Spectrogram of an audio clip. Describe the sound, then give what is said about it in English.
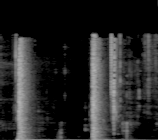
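Two loud, crisp crunches of toast being bitten and chewed, each followed by softer crackly chews, with a low rumble underneath and no talking. “What are you I'm sanding my tongue with the toast.”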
